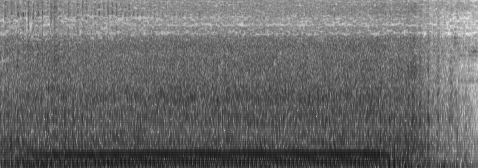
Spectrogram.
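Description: A lawn mower engine with a cheap, non-adjustable carburetor runs steadily and loudly with a constant hum, then cuts out near the end as the sound fades.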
